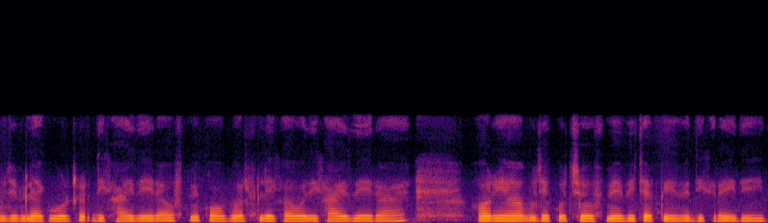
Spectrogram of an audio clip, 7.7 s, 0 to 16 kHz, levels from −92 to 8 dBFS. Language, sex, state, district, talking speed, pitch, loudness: Hindi, female, Bihar, Araria, 200 wpm, 175 Hz, -19 LUFS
